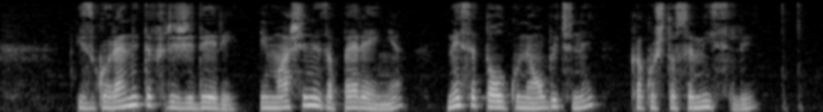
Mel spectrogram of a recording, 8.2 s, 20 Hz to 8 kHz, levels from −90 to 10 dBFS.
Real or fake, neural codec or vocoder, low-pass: real; none; 7.2 kHz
